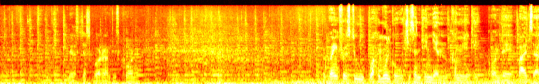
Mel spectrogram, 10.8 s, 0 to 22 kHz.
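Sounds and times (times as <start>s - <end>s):
car engine and tire rumble on the road: 0.0s - 10.7s
speech: 1.4s - 5.7s, 6.4s - 10.7s.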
